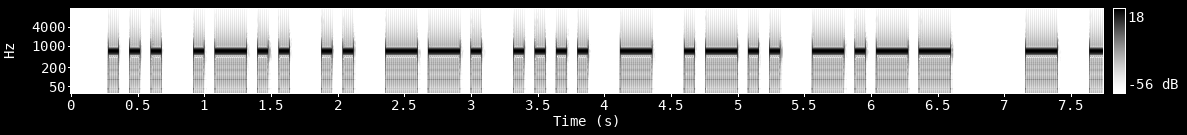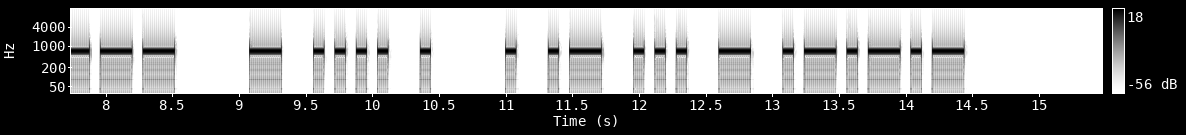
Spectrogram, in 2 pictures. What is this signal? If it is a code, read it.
Morse code, heard as a keyed tone, about 15 wpm, 700 Hz. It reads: SLIGHTLY TO THE EAST.
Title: Sentences from Top 1300 Words 15wpm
